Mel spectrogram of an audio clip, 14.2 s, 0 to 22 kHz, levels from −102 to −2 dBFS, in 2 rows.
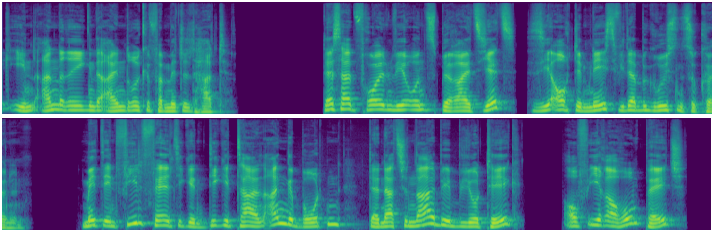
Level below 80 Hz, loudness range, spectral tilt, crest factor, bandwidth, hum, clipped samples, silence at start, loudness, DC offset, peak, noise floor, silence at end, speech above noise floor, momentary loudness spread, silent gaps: -60 dBFS; 2 LU; -5 dB/octave; 16 dB; over 20 kHz; none; under 0.1%; 0 s; -20 LUFS; under 0.1%; -4 dBFS; under -90 dBFS; 0.3 s; over 70 dB; 7 LU; 2.36-3.21 s, 5.15-5.26 s, 7.41-7.84 s, 12.33-12.70 s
